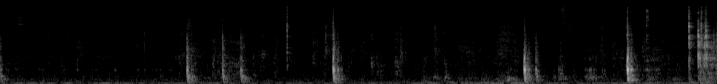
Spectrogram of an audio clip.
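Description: Sharp clicks and taps of small plastic and metal parts being handled: an airsoft MP5's plastic hop-up chamber being worked onto its brass inner barrel. There are about seven separate clicks at irregular intervals, the loudest about six seconds in, with a quick cluster near the end.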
